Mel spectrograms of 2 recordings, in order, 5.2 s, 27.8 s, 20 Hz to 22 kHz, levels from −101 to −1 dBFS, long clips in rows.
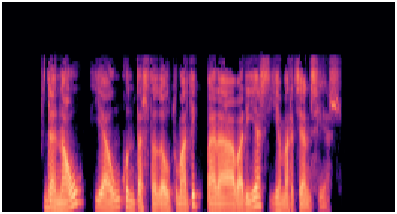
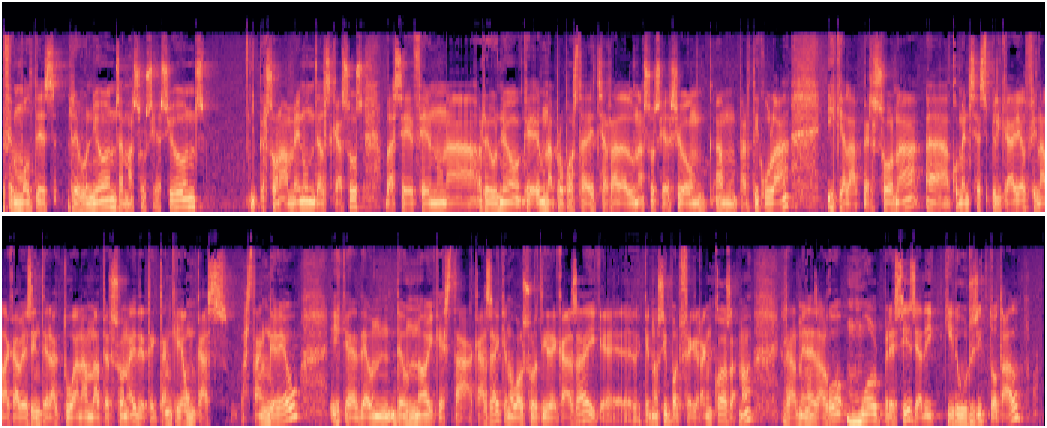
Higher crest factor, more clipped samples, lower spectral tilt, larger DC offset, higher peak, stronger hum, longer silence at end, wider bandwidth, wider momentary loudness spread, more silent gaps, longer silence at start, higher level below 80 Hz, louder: about the same, 18 dB vs 16 dB; neither; first, -6 dB/octave vs -4 dB/octave; neither; about the same, -2 dBFS vs 0 dBFS; neither; first, 0.75 s vs 0.1 s; second, 7.8 kHz vs 12 kHz; first, 10 LU vs 5 LU; first, 1.13-1.18 s vs none; first, 0.55 s vs 0 s; about the same, -50 dBFS vs -52 dBFS; second, -18 LUFS vs -15 LUFS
